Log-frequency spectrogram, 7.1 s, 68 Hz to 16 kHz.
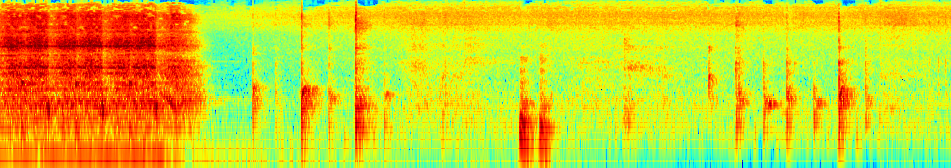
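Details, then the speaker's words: Suzuki GN250 during reassembly, starter motor powered directly through the solenoid with a jumper: a brisk, even whir for about a second and a half, then it stops; the starter spins freely and works. "like milking a cow alright so the starter works which is good news"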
